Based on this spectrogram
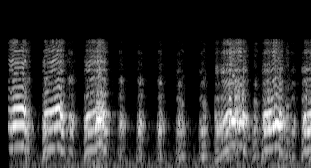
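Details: Hens giving the egg-laying call after laying an egg, with other hens joining in: loud, harsh clucks in an uneven series, several drawn-out rising squawks among shorter punchy notes, about two to three per second.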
